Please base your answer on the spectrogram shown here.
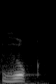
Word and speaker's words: ذق: You pronounce the vowel perfect. Yeah. ذق. What about the qaf? What vowel does the qaf have? Look at the letter qaf. What vowel does it have? Sukun. Yeah, exactly.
